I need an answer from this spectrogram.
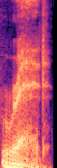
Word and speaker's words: read: is pronounced like read read in the present is pronounced like read but in the past it it's red but in the past it's red mind blown and why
